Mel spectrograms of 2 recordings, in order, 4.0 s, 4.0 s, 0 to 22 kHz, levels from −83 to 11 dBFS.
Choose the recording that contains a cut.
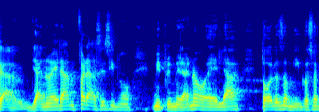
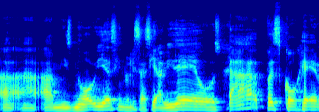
second; 1 cut; at 2.9 s

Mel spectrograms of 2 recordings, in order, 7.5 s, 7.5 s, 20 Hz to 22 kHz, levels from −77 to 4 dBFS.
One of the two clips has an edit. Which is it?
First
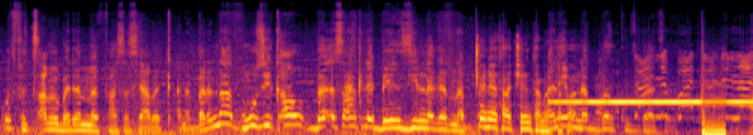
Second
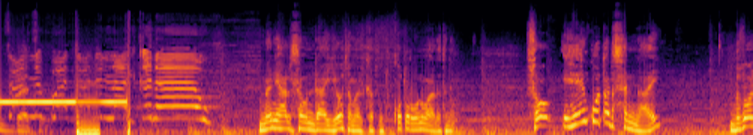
first; 1 cut; at 4.7 s

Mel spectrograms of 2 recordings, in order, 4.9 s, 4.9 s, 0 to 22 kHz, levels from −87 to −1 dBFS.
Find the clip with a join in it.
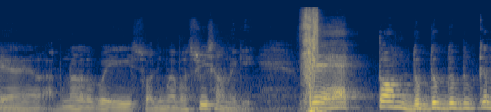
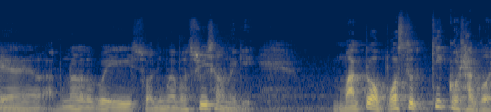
first; 1 cut; at 3.0 s

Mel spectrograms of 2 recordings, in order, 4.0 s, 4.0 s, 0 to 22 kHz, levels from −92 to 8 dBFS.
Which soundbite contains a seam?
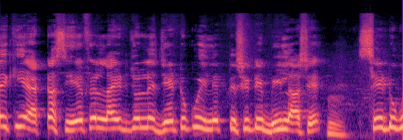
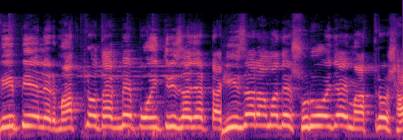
second; 1 cut; at 2.2 s

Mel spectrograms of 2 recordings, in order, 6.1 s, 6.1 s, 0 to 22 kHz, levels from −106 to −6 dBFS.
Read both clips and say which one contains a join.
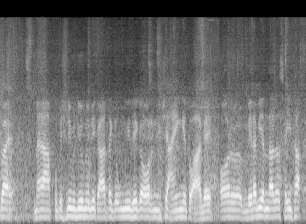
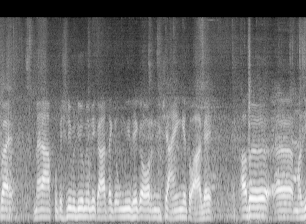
first; 1 cut; at 4.3 s

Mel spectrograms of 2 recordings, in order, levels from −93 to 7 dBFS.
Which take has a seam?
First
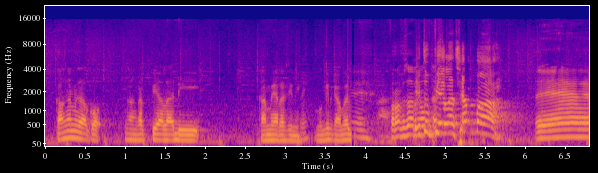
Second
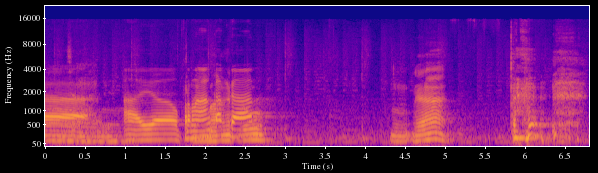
first; 1 cut; at 4.0 s

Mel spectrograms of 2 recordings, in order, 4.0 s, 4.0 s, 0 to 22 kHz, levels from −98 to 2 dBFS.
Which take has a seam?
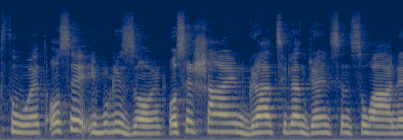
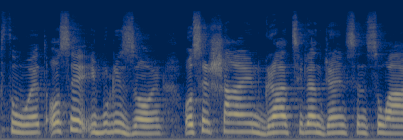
first; 1 cut; at 1.6 s

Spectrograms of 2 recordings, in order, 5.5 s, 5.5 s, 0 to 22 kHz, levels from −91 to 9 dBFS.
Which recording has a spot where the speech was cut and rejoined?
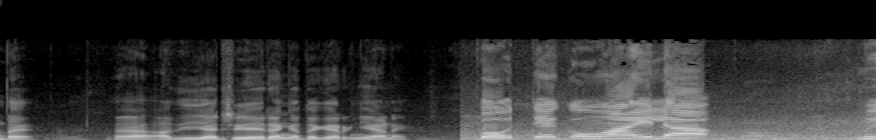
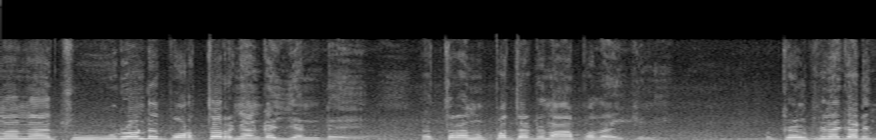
first; 1 cut; at 2.8 s

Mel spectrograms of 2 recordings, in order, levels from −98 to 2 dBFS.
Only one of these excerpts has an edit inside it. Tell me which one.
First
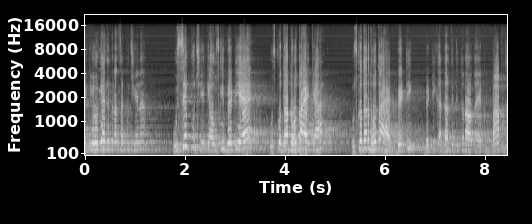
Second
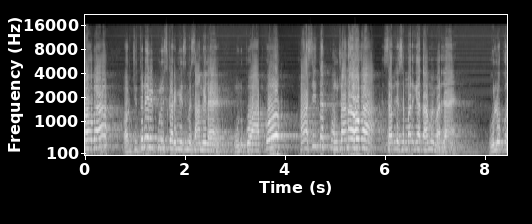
second; 1 cut; at 6.0 s

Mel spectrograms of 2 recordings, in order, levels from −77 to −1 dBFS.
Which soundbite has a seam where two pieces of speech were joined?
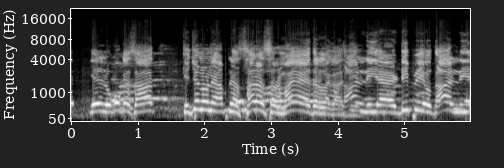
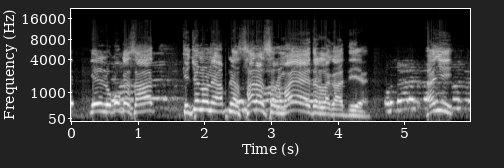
first; 1 cut; at 4.2 s

